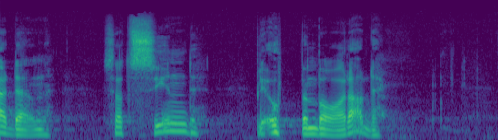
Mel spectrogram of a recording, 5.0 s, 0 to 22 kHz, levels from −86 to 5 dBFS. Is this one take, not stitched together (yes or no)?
yes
